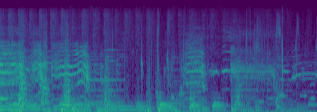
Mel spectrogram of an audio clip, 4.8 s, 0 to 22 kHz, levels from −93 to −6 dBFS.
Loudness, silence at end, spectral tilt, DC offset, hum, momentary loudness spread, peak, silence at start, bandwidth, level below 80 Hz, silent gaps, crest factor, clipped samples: -43 LUFS; 0 s; -5 dB/octave; under 0.1%; none; 12 LU; -22 dBFS; 0 s; 17.5 kHz; -54 dBFS; none; 20 dB; under 0.1%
